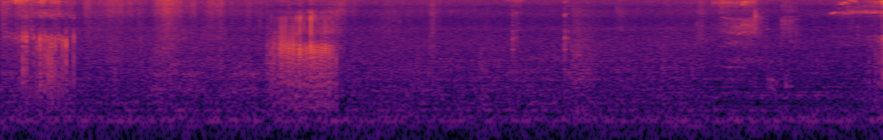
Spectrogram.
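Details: A cat just woken from snoring purrs with a low, steady rumbling throb, about four pulses a second. Brief breathy bursts and rustles are heard near the start and around three seconds.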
